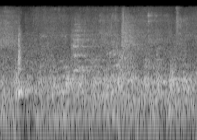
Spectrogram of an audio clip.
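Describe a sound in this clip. An escalator hums and rumbles steadily nearby.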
